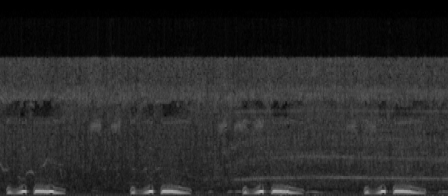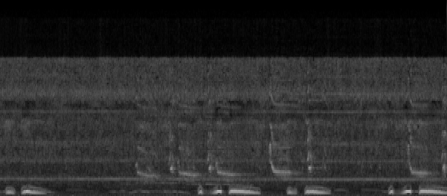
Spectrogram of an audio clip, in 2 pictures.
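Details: Spotted dove calling during a bird trap session in Ninh Thuận; a long run of low cooing phrases, short notes then falling coos, while another bird adds thin high chirps and a faint steady tone in the latter half.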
